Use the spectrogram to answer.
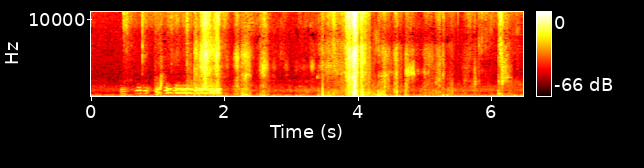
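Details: Backyard hens kept in a pen, calling softly while their owner sits among them: a drawn-out, nasal, wavering call lasting about a second and a half, then scattered soft clucks, scratching and rustling close by.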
